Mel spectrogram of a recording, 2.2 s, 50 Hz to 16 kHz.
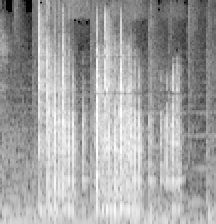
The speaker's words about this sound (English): Ooh. And I rolled an 18 on the dice.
